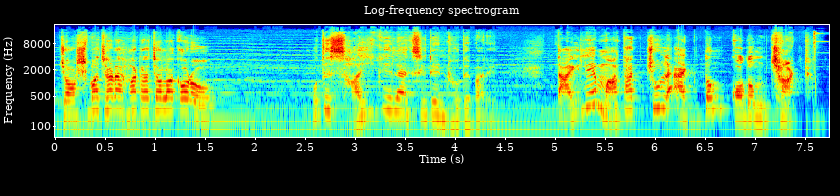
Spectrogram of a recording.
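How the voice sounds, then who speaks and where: Man voicing a shrill, scolding working-class wife. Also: lively intonation, unhurried, bright, forceful tone, faint music behind, heavily acted. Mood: brusque, scolding. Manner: scolding, curt, emphatic. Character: sharp-tongued, bossy working-class wife, hard-pressed and impatient. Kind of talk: audio story character acting.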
